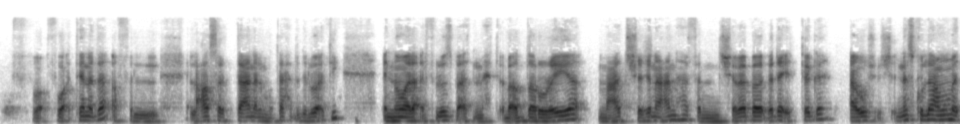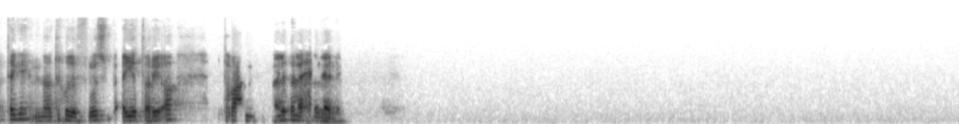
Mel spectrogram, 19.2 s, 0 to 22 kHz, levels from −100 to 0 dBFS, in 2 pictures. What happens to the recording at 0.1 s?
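An echo leak runs from 0.01 to 0.23 s: a faint copy of the speech returns about 338 ms late, likely from a far-end echo canceller failing to remove loudspeaker pickup.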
